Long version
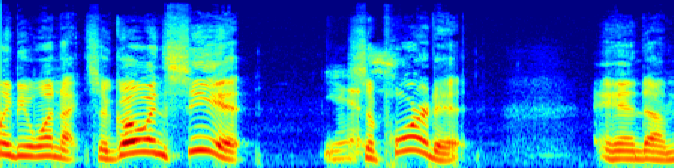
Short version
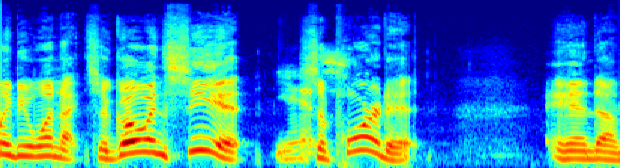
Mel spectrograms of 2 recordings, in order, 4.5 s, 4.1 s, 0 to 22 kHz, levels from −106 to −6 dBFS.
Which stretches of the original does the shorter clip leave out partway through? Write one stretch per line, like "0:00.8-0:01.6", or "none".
0:01.7-0:02.1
